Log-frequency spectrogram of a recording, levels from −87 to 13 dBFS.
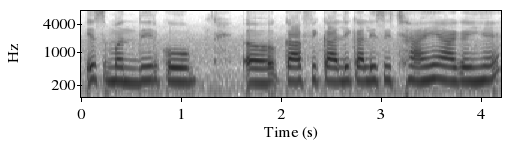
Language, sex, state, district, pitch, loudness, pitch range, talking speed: Hindi, female, Jharkhand, Garhwa, 245 Hz, -12 LUFS, 240-255 Hz, 170 wpm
